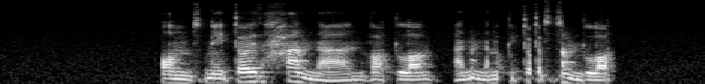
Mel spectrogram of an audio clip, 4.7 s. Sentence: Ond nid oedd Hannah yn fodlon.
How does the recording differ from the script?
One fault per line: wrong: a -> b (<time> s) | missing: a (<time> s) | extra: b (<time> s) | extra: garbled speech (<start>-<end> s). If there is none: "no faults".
extra: garbled speech (3.0-4.1 s)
